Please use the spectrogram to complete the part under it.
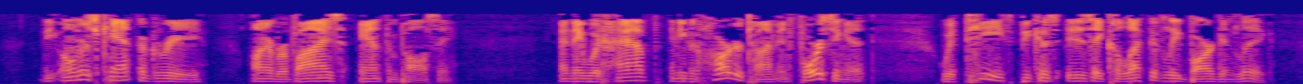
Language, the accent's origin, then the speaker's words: English; Sacramento, California, United States; I didn't think it was Sacramento. That's my hometown.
